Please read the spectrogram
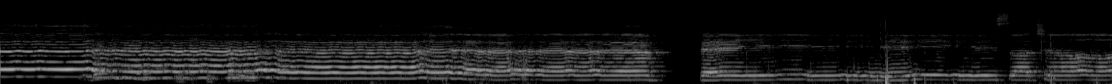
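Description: Young man's voice singing unaccompanied, drawing out long ornamented notes without words that slide and waver from pitch to pitch, in the manner of a Turkish ilahi (Sufi hymn). It breaks off briefly just past halfway, then picks up again on a lower held note.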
